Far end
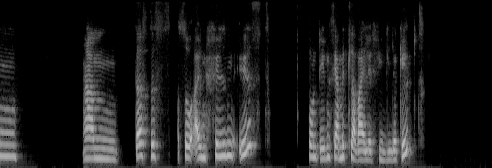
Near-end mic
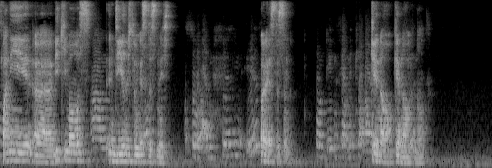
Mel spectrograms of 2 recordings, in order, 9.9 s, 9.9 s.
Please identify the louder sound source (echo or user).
user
